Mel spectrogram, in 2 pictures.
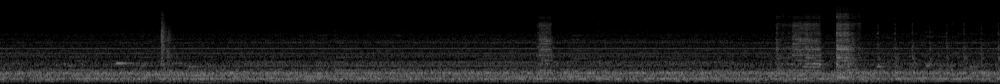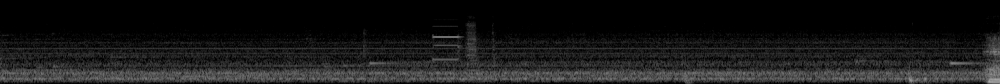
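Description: An NCR 286 PC booting, with a steady hum from its fan and power supply. There are a few faint clicks, a short burst of disk-drive noise about eight seconds in, and one short beep about fourteen and a half seconds in.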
